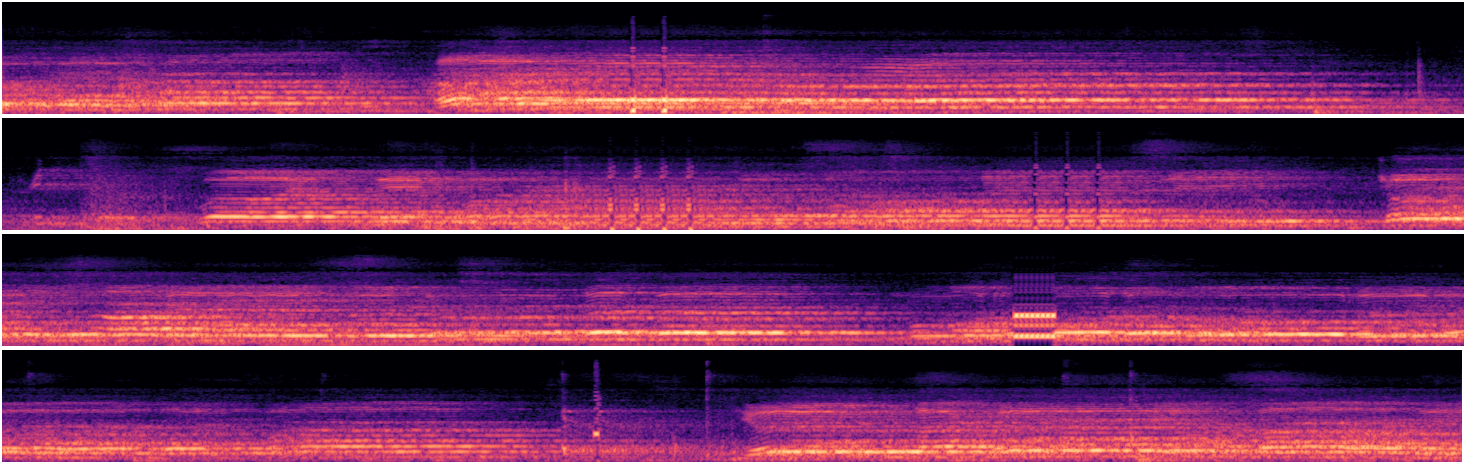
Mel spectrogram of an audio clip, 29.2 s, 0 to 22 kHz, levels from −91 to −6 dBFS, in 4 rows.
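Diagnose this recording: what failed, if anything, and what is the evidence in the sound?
Repeated frames in the compressed stream, at the codec or storage stage. The sound stutters at 3.12–3.44 s (a 157 ms block replayed twice), 10.33–10.86 s (131 ms, four times), 12.45–12.92 s (157 ms, three times), 19.66–19.89 s (a single 26 ms slice, eight times) and 24.88–25.04 s (157 ms, once). The block lengths fit frames of about 26 ms being written again. A spectrogram shows identical vertical slices tiled side by side.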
